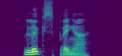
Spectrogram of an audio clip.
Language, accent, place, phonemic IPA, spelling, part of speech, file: German, Germany, Berlin, /ˈɡlʏksˌbʁɪŋɐ/, Glücksbringer, noun, De-Glücksbringer.ogg
- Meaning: lucky charm, talisman, amulet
